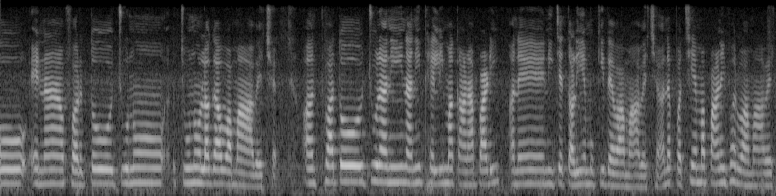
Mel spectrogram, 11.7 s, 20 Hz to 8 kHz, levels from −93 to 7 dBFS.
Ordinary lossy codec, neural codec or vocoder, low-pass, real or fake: none; none; 7.2 kHz; real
